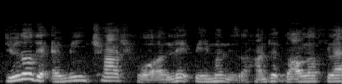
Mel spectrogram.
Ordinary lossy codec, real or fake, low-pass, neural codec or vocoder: none; fake; 7.2 kHz; vocoder, 22.05 kHz, 80 mel bands, WaveNeXt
